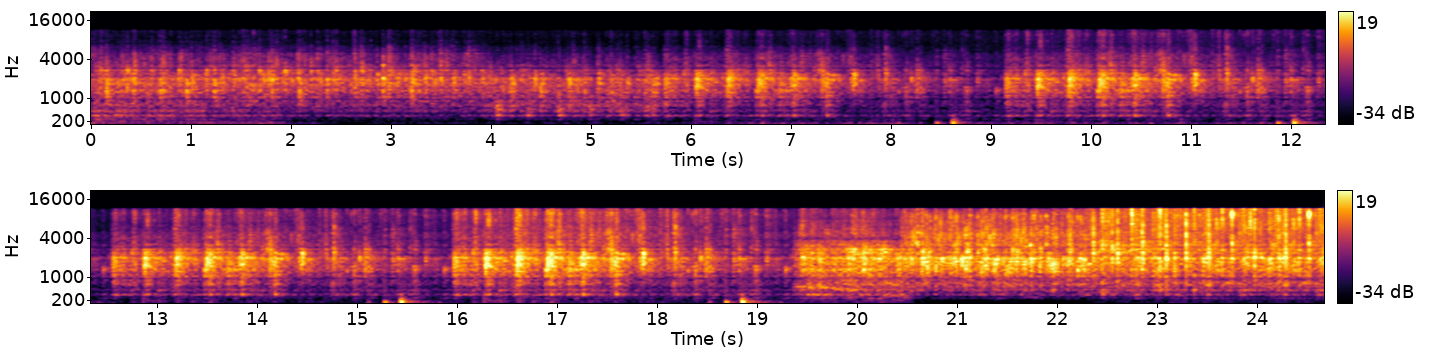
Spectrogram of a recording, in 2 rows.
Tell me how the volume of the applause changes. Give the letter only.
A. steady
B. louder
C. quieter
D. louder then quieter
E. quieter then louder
B.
